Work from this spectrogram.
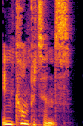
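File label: "incompetence", British English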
